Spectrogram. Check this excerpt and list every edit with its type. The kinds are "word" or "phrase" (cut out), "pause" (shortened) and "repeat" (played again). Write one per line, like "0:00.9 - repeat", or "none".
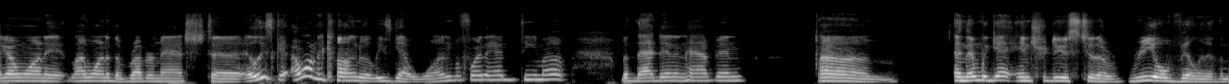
none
